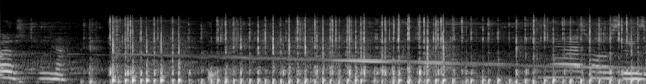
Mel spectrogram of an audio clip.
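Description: Chiptune game music plays with a fast, pulsing beat and a slowly falling tone.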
